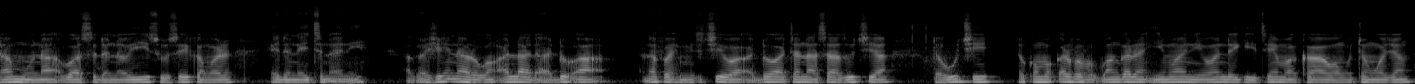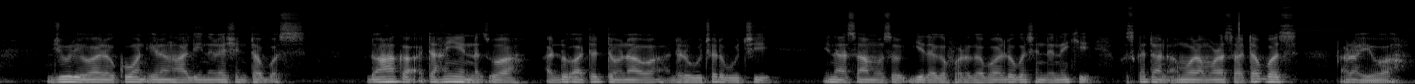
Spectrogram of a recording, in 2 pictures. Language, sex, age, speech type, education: Hausa, male, 60+, spontaneous, tertiary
